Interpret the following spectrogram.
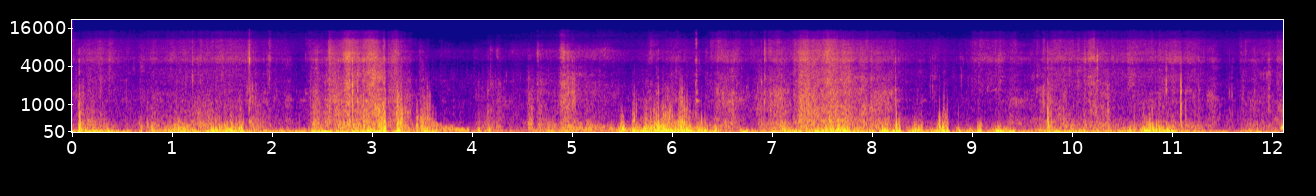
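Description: Skis hissing and swishing through powder snow in surges with each turn, over heavy wind rumble on the microphone.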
